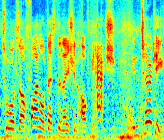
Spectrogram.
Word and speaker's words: Kaş: Oh yeah, this is just another hop towards our final destination of Kaş in Turkey. It's spelled K-A-S, but pronounced Kaş.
